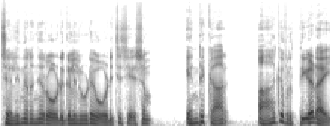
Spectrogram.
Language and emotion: Malayalam, sad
